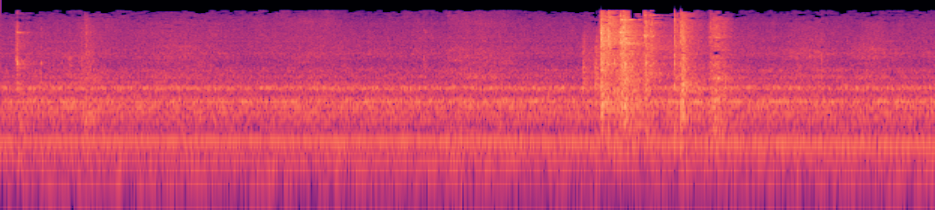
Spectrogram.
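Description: Steady machine hum in a home machine shop, holding several fixed tones. A short cluster of sharp metallic clicks and knocks comes about four seconds in.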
